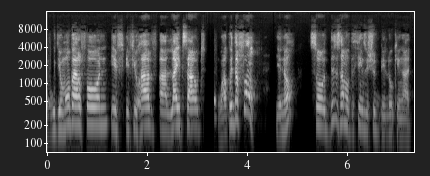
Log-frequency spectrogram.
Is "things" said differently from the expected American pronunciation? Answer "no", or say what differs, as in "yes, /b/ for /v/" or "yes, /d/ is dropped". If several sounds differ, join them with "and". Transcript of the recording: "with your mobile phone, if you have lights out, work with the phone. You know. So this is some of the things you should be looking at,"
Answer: no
